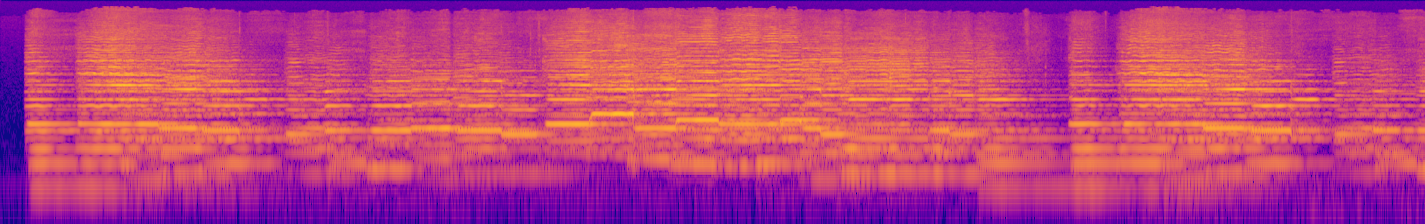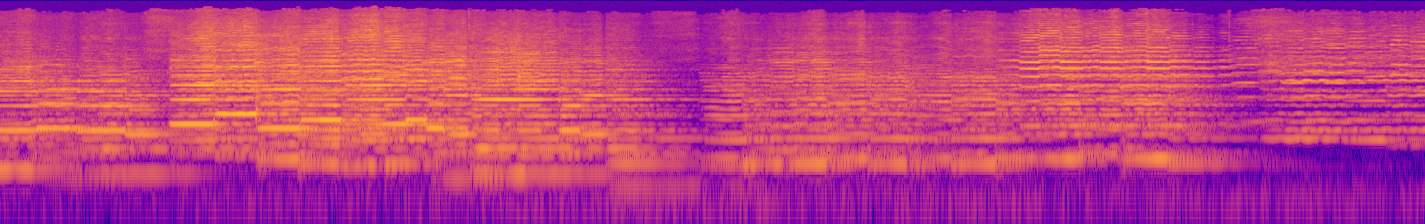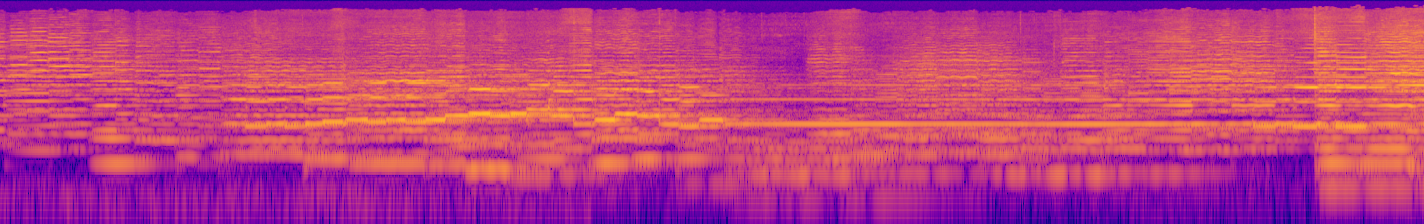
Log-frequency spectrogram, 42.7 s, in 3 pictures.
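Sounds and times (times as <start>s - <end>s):
clarinet quintet playing a minuet: 0.3s - 26.5s, 28.9s - 42.7s.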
